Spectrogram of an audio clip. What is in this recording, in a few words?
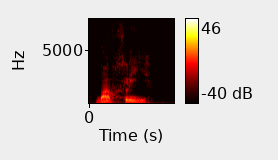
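"laamh chlii", Scottish Gaelic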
